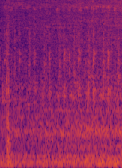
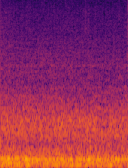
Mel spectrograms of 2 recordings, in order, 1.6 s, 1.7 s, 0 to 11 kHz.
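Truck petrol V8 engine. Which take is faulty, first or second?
first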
